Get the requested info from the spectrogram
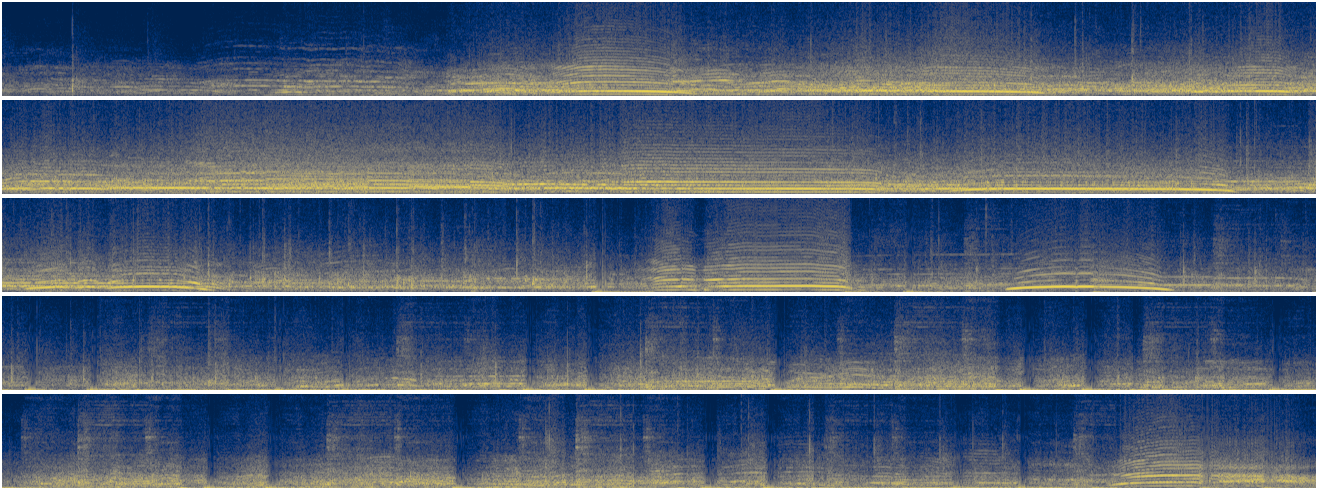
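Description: Arena crowd cheering and screaming, with loud individual yells close by, at the end of a cage fight. Just past halfway, loud music with a pounding bass beat starts under the cheering.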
